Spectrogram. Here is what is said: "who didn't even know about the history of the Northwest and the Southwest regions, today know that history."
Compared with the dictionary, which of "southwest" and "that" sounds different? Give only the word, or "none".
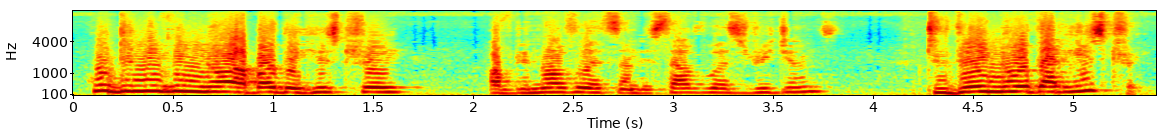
none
